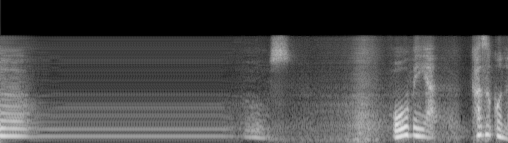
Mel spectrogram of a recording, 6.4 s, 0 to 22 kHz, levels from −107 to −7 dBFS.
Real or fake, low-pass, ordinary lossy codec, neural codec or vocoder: fake; none; none; codec, 16 kHz, about 1 kbps, DyCAST, with the encoder's durations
